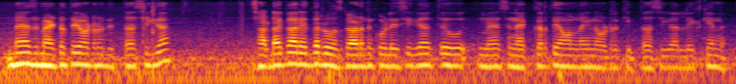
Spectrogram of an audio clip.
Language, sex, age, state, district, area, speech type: Punjabi, male, 45-60, Punjab, Bathinda, urban, spontaneous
